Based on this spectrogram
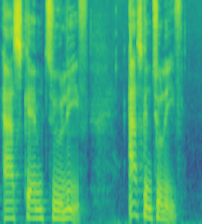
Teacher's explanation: Nos comemos la H.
